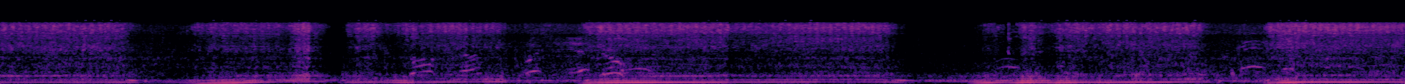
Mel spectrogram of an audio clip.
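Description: SUV engine revving hard in repeated bursts, each rising and holding high for a second or more before dropping off, while its spinning tyres churn and spray through deep mud. The vehicle is buried with its axle housings dragging in the mud.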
